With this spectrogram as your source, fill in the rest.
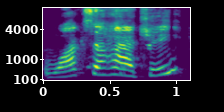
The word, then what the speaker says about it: Waxahachie: Well, it's not really mine, but I'm here temporarily, and it's Waxahachie, and I raise my boys on Cape Cod,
